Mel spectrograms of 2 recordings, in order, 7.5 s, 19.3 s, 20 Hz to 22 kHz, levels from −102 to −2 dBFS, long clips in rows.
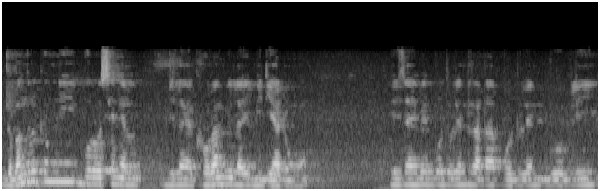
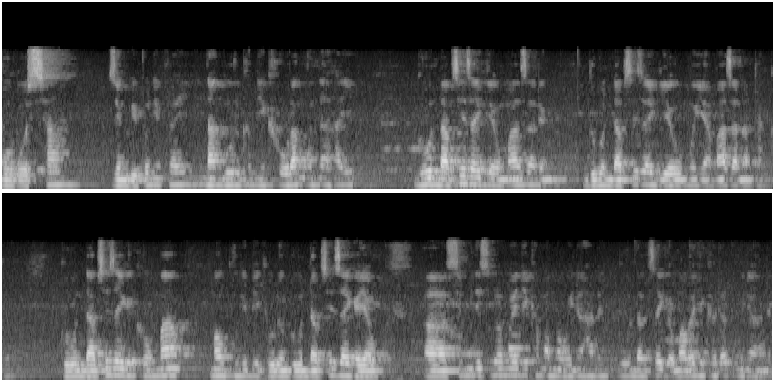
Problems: low volume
